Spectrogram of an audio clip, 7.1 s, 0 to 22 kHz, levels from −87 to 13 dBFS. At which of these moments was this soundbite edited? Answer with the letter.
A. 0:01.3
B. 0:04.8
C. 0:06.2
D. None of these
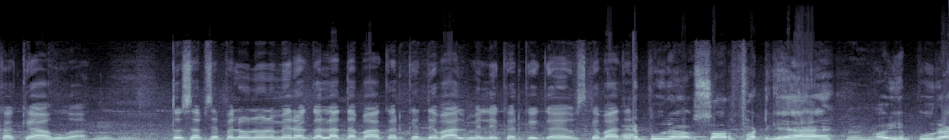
B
